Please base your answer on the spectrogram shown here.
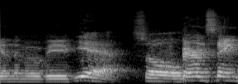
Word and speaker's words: Berenstain: the movie yeah so berenstain bears is the prime example it's spelled sta i n and everybody calls the st ein so exactly so that's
